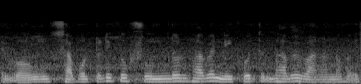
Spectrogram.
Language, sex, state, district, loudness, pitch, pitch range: Bengali, male, West Bengal, Paschim Medinipur, -26 LUFS, 130 Hz, 120-140 Hz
